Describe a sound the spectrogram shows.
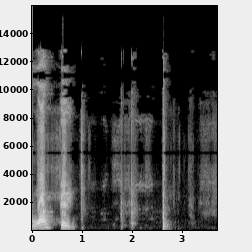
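A stiff card taps against a hard tabletop.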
